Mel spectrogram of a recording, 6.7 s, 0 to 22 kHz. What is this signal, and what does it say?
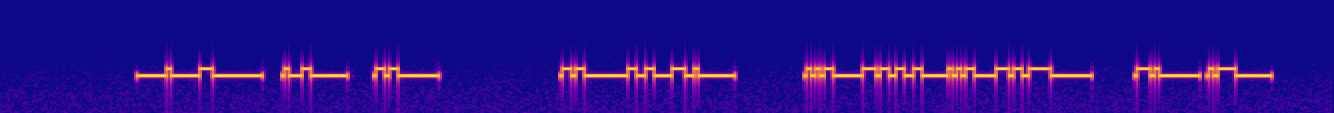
TTY/TDD text telephone tones (45.45 baud Baudot), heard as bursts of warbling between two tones, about 400 Hz shift, 1600 Hz centre. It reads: MULLINS IS THE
